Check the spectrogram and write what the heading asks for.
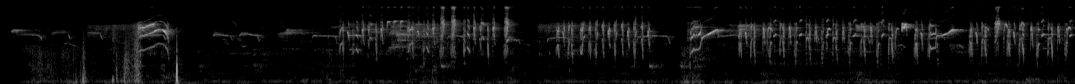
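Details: Sunbird (kolibri ninja) song used to lure small birds: a sharp rising whistle and brief notes, then long runs of rapid, high, buzzy chattering trills broken by short pauses and bright upslurred squeaks.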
